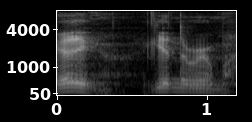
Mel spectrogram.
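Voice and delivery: rough, creaky, sexy, seductive voice. Imagining Sam Elliott giving an order: Sam Elliott sexy voice. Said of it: "if Sam Elliott said in his sexy ass voice".

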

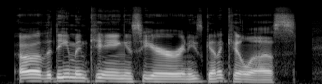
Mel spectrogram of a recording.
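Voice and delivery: plain

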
